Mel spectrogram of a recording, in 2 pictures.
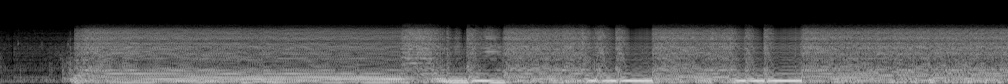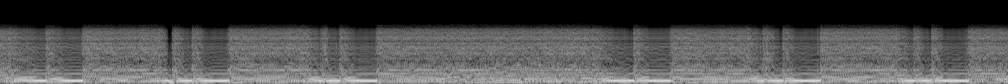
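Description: Heavily distorted electric guitar played through an amp plugin plays a metal riff, loud, mixing sustained crunchy chords with short rhythmic palm-muted chugs and brief stops, with no voices over it.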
